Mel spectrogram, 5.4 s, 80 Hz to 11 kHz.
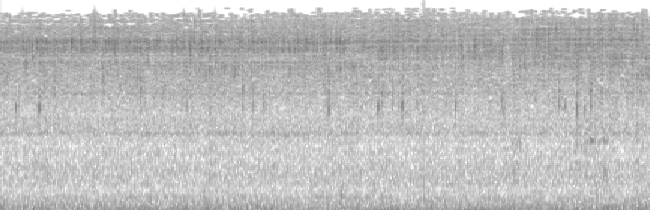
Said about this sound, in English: After 3 minutes, and the rinse that has started, it's tepid water. This is now really hot water. Very, very, very hot water.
